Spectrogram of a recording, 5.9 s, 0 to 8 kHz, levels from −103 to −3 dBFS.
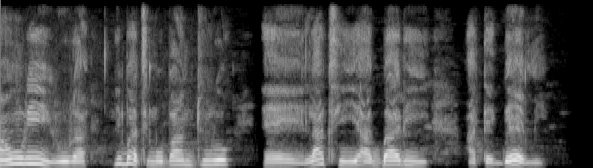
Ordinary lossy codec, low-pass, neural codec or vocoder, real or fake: none; none; none; real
